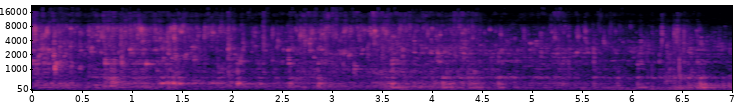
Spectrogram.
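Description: Cloudy rice-washing water is poured away into a sink, a soft, close trickle and splash of running water that continues unevenly throughout.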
